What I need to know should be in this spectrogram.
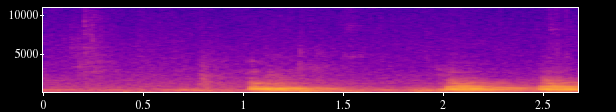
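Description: Several bassoons play a loud chord together, in short bursts.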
